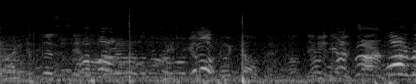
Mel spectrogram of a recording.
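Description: Distant voices calling out across an open football pitch, with a sharp knock about two and a half seconds in.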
